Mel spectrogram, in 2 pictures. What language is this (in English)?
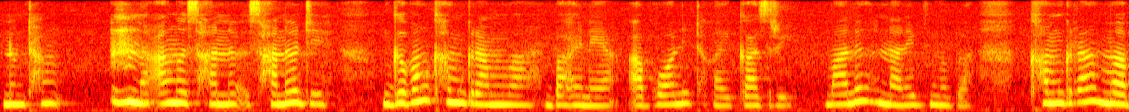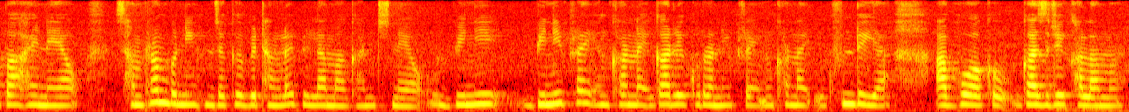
Bodo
